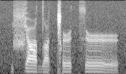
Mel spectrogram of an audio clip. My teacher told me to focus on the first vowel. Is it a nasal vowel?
no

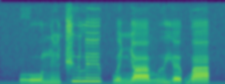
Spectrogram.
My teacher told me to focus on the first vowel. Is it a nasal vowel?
no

